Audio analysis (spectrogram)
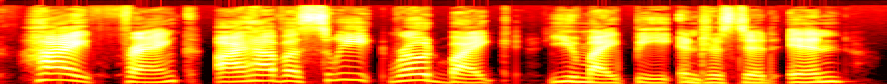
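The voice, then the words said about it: Imitation of TV reenactment actor. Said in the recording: “my imitation of reenactment”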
